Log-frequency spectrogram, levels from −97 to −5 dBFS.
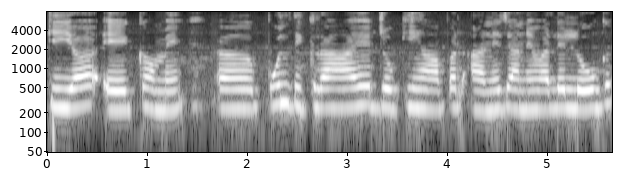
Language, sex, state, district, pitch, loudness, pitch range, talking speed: Hindi, female, Bihar, Madhepura, 240 Hz, -13 LUFS, 230-250 Hz, 180 wpm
